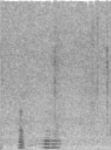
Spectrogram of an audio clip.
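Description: Chickens give two brief, soft, tonal notes, a short clipped one then a slightly longer steady one, low and even against a quiet background.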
